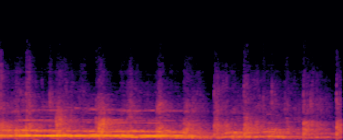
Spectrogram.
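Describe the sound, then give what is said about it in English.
A church audience applauding to welcome a guest to the stage: dense, steady hand clapping from many people that eases slightly in loudness toward the end. “And so church, please put your hands together and help me to welcome Aaron.”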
